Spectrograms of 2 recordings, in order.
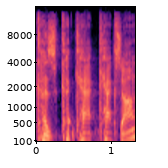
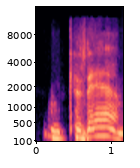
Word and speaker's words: Kazan: is it Kaxon? Is that how you pronounce it? Kazan, like Shazam.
